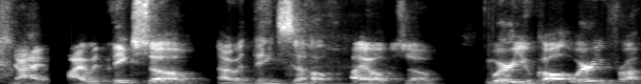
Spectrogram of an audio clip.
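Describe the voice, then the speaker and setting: At a moderate pace, a man with an American accent speaks at a medium pitch with lively intonation. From Texas. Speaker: voice actor. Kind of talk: interview. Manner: hesitant, with fillers.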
